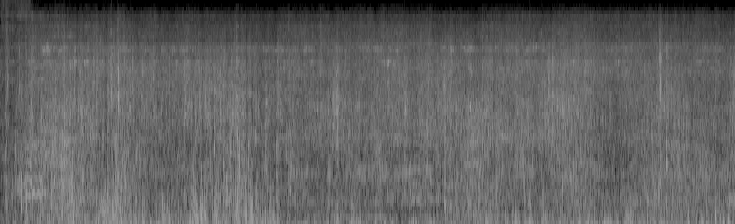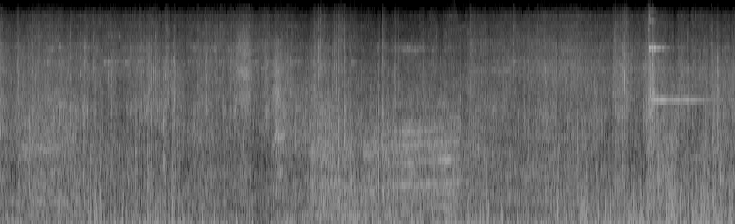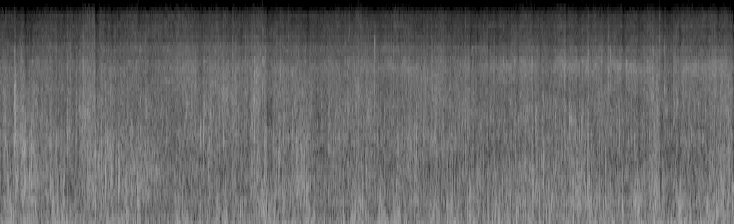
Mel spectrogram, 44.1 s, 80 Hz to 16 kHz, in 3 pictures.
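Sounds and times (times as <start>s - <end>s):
short rattles and knocks: 0.0s - 3.0s
wind buffeting microphone: 0.0s - 44.0s.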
